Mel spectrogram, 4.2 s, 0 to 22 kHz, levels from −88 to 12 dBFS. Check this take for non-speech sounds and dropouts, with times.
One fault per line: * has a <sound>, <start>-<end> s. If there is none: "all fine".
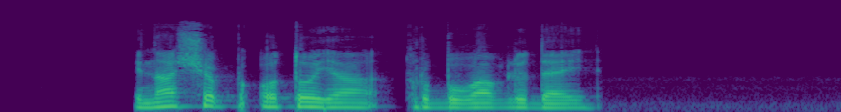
all fine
